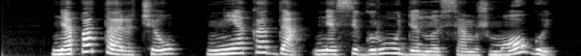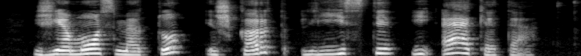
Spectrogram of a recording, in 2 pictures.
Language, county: Lithuanian, Kaunas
